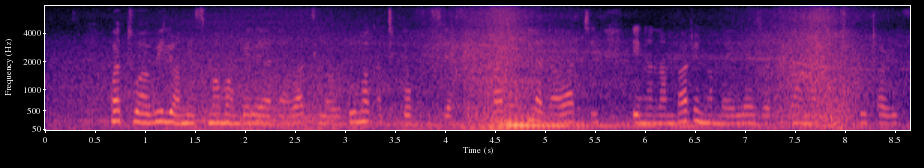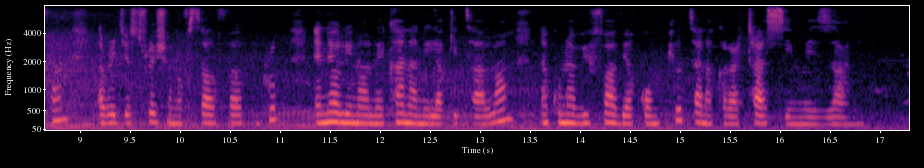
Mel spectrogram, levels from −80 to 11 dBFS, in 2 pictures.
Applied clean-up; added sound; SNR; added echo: none; Engine; 2 dB; none.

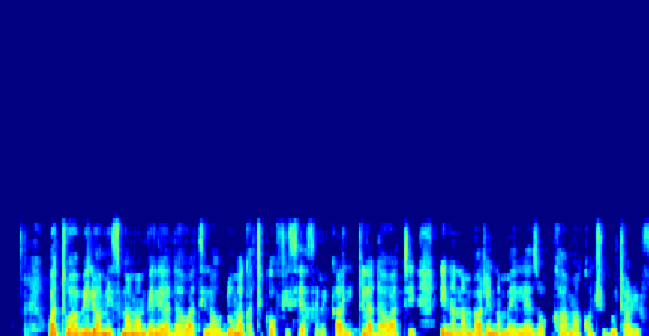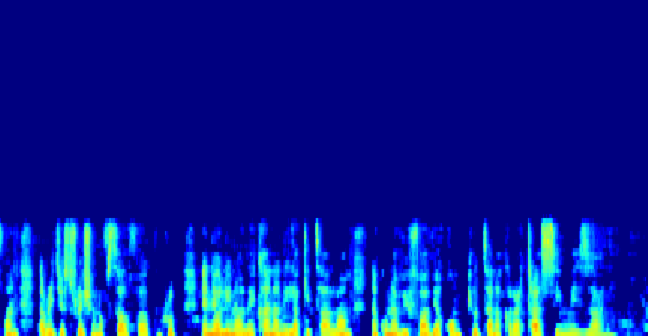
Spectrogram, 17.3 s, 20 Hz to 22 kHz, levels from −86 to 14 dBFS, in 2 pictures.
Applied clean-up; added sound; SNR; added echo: none; none; none; none.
